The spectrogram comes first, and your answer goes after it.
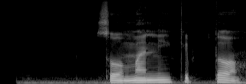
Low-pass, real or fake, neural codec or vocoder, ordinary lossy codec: none; fake; codec, 44.1 kHz, 7.8 kbps, DAC; none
